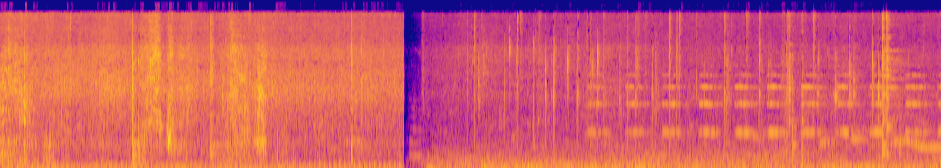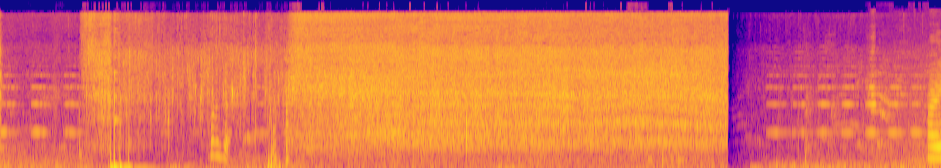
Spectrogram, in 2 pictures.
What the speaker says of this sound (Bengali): ইলিশ মাছের ডিম ছিল, তাই সেটাকে ভেজে নিলাম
